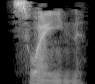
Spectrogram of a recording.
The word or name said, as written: swain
